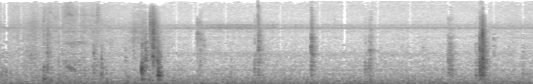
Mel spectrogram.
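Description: Scattered light clicks and knocks, about eight at irregular spacing, the loudest about two seconds in and again near six seconds, from someone handling gear and cables while connecting a USB audio interface to a computer. A faint steady high-pitched tone sets in about two seconds in.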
